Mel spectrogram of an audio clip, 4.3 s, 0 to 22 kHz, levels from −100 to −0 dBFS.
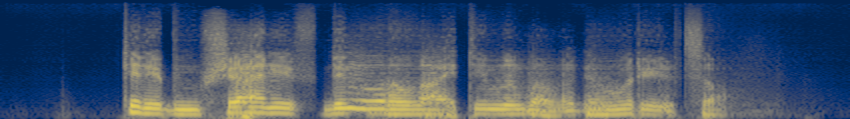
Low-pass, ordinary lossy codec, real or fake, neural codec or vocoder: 19.8 kHz; none; fake; codec, 44.1 kHz, 0.9 kbps, DAC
